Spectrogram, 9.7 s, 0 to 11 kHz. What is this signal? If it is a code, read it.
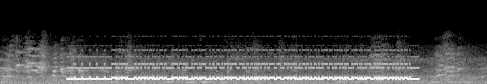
RTTY (50 baud, 170 Hz shift), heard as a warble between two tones, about 810 Hz centre, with the noise of a residential street. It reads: I HAVE KNOWN THIS TO HAPPEN BEFORE IN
